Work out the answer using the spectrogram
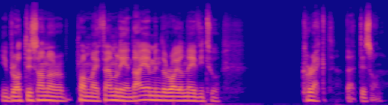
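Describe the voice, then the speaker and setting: A man's voice: mid-range voice, little pitch movement, quick pace, a little mellow, clear, resonant tone, no echo, clean studio sound, close to an everyday voice. A man voicing a proud, honor-obsessed woman naval officer in a put-on Spanish accent, earnestly lecturing. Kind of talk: improvised tabletop role-play.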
